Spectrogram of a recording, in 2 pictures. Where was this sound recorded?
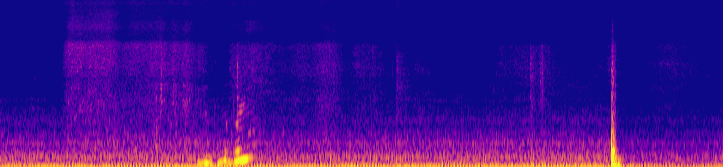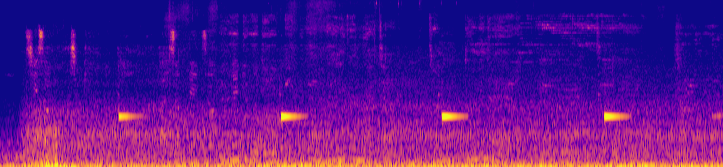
in a car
